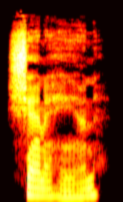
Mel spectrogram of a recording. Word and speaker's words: Shanahan: First of all, my name is Kanika, and it's spelled K-N-E-I-K-H-A Shanahan, S-H-A-N-A-H-A-N.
